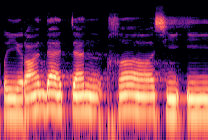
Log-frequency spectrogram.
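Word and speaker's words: قردة خاسئين: Contohnya, kunu qiradatan khasiin. Kunu qiradatan khasiin. Seperti itu cara membacanya. Harus qiradatan khasiin. Tanwinnya harus jelas, kha-nya harus jelas. Ketika tanwin mau masuk ke kha harus jelas, bukan samar ataupun dengung.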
